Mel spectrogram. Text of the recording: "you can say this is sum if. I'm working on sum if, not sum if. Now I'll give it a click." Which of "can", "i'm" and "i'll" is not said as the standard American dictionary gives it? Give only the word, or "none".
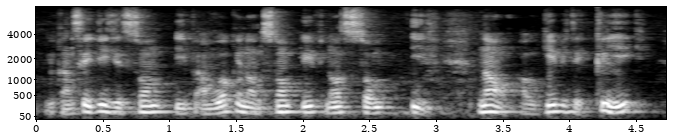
i'll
